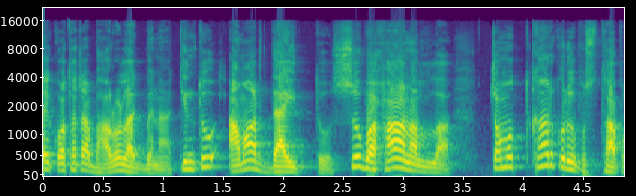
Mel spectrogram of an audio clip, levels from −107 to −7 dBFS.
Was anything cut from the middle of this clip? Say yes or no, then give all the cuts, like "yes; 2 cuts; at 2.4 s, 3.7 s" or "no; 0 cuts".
no; 0 cuts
